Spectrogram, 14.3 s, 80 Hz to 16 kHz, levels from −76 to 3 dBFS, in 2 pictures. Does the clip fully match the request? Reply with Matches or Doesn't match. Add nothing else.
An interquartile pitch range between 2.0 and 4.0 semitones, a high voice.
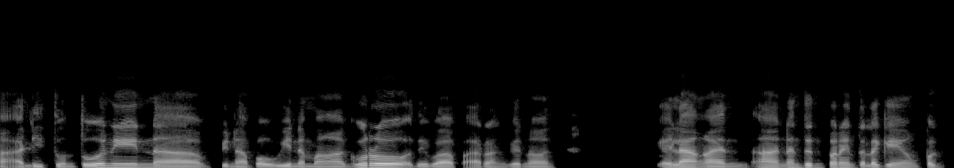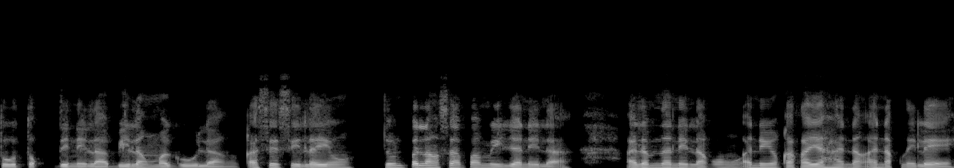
Doesn't match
